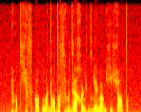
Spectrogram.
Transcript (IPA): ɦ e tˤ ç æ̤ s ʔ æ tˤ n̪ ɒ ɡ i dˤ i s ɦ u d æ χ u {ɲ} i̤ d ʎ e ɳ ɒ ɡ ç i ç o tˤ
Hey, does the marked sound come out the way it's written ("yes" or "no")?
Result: no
